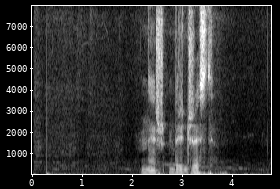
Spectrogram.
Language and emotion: Russian, neutral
